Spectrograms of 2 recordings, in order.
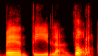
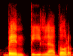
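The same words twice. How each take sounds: First: "Ventilador" slowly split into ven, ti, la, DOR; "Ventilador" in slow beats, weight on the last; syllables, stressed ending. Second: Said in the usual way. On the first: Shown as a demonstration. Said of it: "la mayor fuerza de voz la tiene la última sílaba". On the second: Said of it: "es una palabra polisílaba".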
